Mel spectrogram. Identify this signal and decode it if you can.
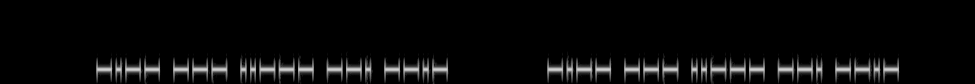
Morse code, heard as a keyed tone, about 25 wpm, 700 Hz. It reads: YO2GQ YO2GQ
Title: DXCC-100 Call Signs - 5 Characters - Repeated 2x - 25wpm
